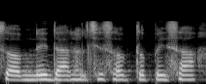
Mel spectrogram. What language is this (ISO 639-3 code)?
mai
